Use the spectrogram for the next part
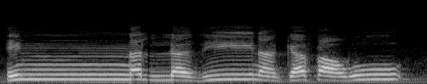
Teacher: نون مشدد ہے، غننے کی آواز نکالیں گے. کفروا میں را کے اوپر پیش ہے، اس کو پر پڑھیں گے.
